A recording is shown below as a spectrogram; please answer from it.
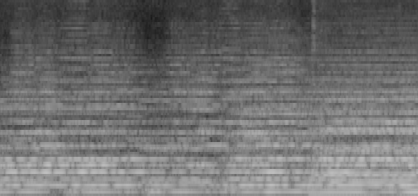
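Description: A string orchestra of violins, violas and cellos playing a slow classical piece, with long bowed chords and low cello notes held and changing every second or so.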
